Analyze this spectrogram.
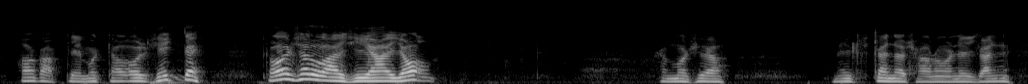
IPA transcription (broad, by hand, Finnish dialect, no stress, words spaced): hɑkɑtːiː mutːɑ olʲ sitːe toiselːɑisijɑ jo semːosiɑ mikskæ ne sɑno niːtæ ni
